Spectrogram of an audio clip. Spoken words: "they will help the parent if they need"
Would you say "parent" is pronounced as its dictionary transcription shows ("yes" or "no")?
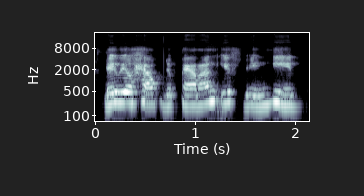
no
